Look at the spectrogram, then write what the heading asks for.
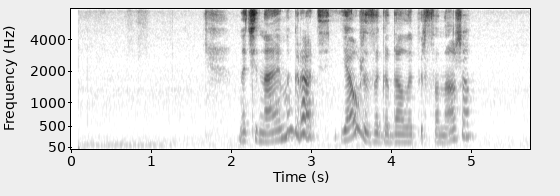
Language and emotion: Russian, positive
